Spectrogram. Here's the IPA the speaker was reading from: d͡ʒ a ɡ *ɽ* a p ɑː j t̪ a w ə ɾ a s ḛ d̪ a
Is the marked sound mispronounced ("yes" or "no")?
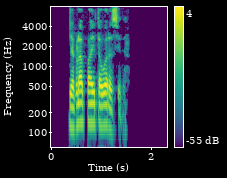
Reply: no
